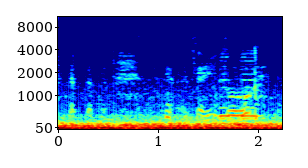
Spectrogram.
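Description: A car cruising slowly and gently along a city road past the Bamkhana bus stop, its steady low engine and road rumble running close and continuous beneath people talking inside.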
